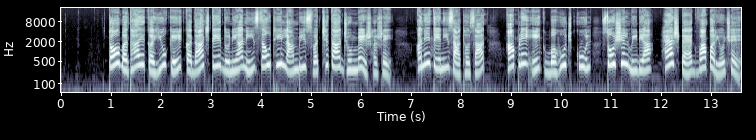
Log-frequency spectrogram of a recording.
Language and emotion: Gujarati, neutral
